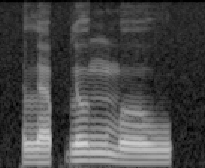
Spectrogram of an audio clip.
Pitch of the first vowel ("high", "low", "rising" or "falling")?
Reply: rising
